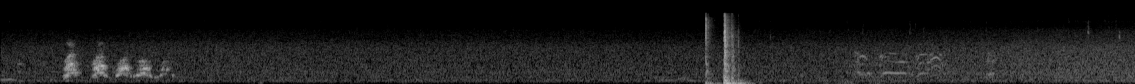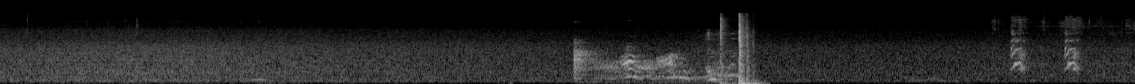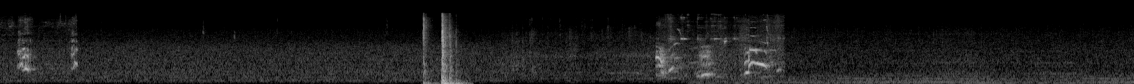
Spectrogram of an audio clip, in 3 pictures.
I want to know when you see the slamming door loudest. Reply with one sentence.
The loudest moment of the slamming door is at 27 seconds.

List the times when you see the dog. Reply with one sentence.
You can hear the dog from 0.6 to 1.8 s, from 7.8 to 10.0 s, from 17.1 to 18.8 s, from 21.4 to 23.5 s and from 29.2 to 30.6 s.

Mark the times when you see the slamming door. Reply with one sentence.
You can hear the slamming door from 7.0 to 7.5 s, from 18.6 to 19.0 s and from 26.9 to 27.4 s.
